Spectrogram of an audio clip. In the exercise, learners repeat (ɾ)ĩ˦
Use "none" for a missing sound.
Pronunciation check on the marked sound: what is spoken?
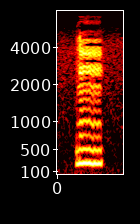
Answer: ɾ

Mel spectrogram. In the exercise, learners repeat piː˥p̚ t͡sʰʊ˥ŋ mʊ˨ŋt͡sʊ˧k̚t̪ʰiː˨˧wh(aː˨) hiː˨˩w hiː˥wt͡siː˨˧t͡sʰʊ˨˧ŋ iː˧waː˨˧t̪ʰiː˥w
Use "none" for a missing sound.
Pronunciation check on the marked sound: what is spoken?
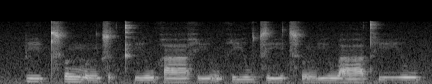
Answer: aː˨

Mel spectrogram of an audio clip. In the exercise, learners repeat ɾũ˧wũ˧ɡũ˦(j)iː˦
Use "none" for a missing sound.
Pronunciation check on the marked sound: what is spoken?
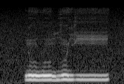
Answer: j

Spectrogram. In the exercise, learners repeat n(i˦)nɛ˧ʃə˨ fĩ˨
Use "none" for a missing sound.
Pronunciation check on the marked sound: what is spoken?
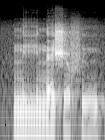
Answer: iː˦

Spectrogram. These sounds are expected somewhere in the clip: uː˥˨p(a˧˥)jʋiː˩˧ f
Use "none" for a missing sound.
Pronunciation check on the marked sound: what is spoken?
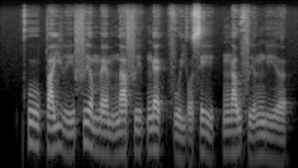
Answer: a˧˥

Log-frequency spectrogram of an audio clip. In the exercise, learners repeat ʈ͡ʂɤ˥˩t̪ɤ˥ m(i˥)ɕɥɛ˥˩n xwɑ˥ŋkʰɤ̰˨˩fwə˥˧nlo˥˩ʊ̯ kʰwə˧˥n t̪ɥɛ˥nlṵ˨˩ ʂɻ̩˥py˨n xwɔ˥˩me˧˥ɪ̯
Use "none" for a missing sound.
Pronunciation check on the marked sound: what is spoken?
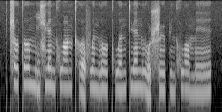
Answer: ḭ˨˩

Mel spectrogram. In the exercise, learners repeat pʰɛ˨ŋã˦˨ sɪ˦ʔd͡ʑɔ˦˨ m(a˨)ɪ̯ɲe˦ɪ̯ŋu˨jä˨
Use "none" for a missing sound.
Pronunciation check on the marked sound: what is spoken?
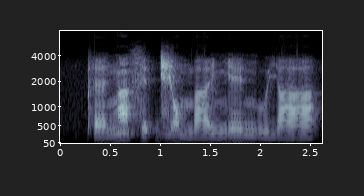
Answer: a˨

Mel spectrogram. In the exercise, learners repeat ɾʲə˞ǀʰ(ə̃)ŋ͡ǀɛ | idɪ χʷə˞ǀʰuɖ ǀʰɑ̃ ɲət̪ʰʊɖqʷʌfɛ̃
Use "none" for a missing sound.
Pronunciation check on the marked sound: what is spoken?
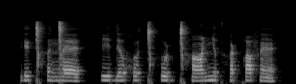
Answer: ə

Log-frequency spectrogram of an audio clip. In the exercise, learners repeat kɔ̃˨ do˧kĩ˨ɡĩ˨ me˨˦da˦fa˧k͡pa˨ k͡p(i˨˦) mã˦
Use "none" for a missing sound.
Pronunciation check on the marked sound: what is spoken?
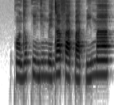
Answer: i˨˦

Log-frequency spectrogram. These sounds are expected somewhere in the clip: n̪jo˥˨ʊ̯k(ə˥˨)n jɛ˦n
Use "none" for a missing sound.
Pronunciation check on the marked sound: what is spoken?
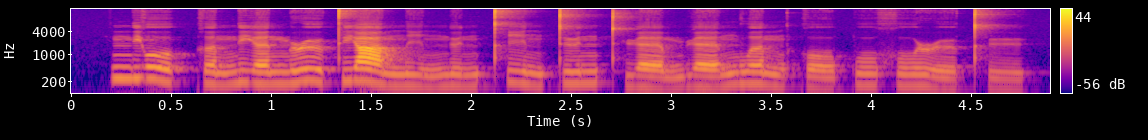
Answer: ə˨˦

